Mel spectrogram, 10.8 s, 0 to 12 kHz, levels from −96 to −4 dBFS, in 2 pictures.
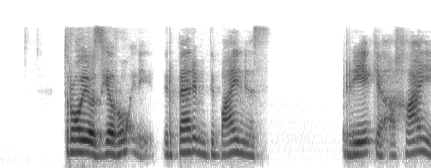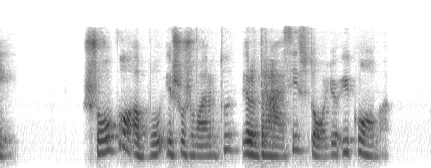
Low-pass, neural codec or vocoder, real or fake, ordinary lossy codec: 7.2 kHz; codec, 16 kHz, 0.8 kbps, ZipCodec; fake; MP3, 48 kbps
